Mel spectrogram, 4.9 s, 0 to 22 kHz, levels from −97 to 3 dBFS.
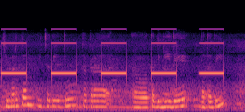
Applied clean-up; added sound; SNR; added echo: none; Alarm; 2 dB; reverberation time 0.5 s.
